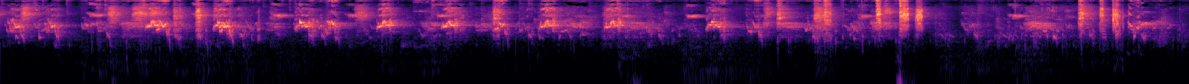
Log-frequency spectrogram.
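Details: Captive budgerigars from a home breeding group in the Den Haag region, South Holland, Netherlands, chattering together: dense warbling, chirps and sharp squawks in overlapping bursts, with a few soft low knocks.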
